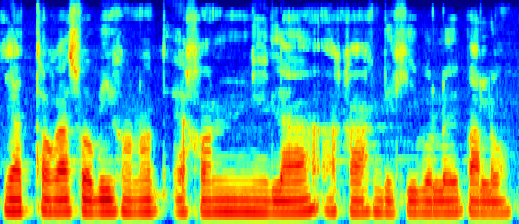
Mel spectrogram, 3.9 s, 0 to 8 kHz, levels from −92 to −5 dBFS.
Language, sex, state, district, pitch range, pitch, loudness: Assamese, male, Assam, Kamrup Metropolitan, 110-115 Hz, 115 Hz, -17 LUFS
